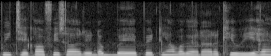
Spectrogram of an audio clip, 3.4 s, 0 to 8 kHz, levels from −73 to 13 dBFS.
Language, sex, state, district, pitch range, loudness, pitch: Hindi, female, Himachal Pradesh, Shimla, 225-235 Hz, -15 LUFS, 230 Hz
